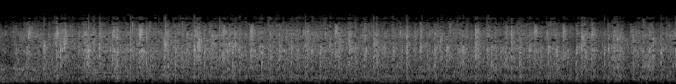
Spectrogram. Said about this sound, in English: Please join me in welcoming to the world of love and support with his first personal round of applause.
